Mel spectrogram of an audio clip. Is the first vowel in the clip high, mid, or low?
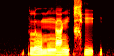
mid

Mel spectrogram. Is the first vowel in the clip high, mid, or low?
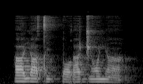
low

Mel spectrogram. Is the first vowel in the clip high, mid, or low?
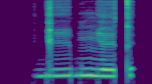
high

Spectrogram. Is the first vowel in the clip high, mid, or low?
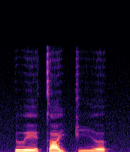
mid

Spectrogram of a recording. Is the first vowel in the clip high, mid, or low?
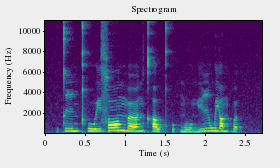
high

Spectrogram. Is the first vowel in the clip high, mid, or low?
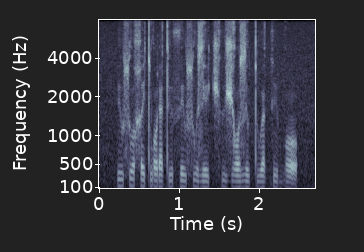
high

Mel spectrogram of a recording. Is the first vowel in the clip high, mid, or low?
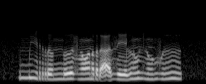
high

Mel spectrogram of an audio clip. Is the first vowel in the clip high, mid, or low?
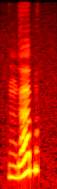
low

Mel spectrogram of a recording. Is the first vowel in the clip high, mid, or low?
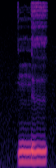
high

